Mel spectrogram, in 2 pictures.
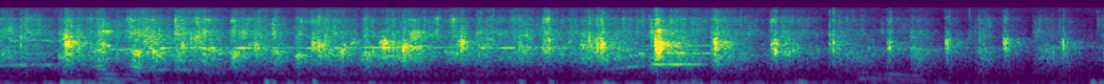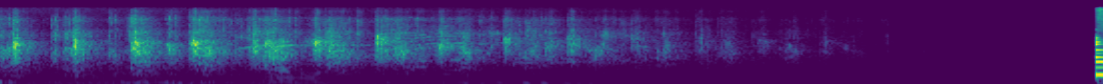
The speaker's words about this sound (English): And today we just want to say thank you for all the hard work, dedication, hours, prayers, and everything you've done for our church. Can we give him a hand clap?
